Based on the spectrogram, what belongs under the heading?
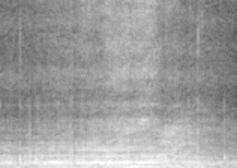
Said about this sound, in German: Fürs Fahrrad ist Ihnen der Weg an den See zu weit, aber im Auto ist es zu heiß. Bei dem schönen Wetter auf dem Motorroller setzen und ab dafür.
